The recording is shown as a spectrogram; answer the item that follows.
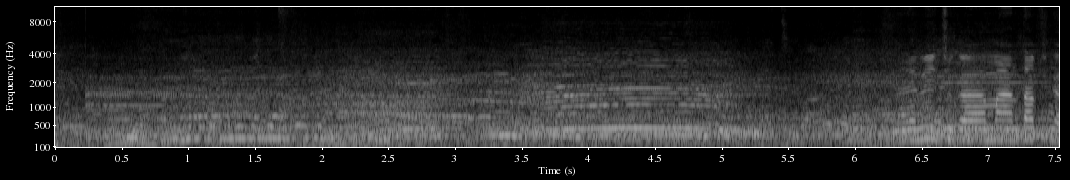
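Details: Huge cattle filmed one morning in Indonesia, bought and hauled away without haggling: long, drawn-out lowing moos overlap and swell, harmonic and steady, with several bellows running into one another and a faint murmur of people.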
